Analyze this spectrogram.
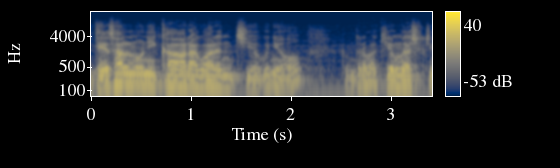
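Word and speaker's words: Θεσσαλονίκη: 그러니까 그때 한창 데살로니키, 아마 그 그리스어로 발음을 하다 보니까 우리는 데살로니카인데 그 사람들은 데살로니키 이렇게 돼 있죠.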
